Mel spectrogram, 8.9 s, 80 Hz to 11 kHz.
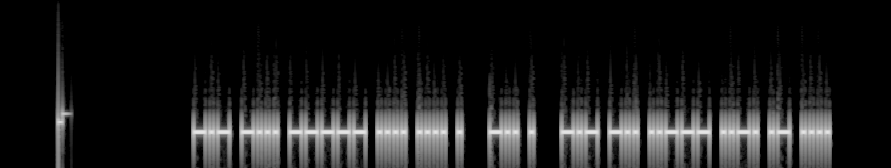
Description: Morse code, heard as a keyed tone, about 32 wpm, 700 Hz. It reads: KB0HHE DE KD2FAH
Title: USA Callsign DE Callsign 30wpm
